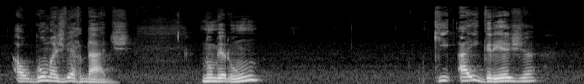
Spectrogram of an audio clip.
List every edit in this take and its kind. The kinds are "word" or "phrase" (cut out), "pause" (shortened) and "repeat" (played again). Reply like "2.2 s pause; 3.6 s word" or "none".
none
